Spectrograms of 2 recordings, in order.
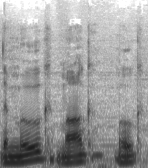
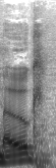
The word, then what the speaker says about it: Moog: And by with the addition of the Moog, I think is how you pronounce it. Yeah. Moog. I always thought it was Moog.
